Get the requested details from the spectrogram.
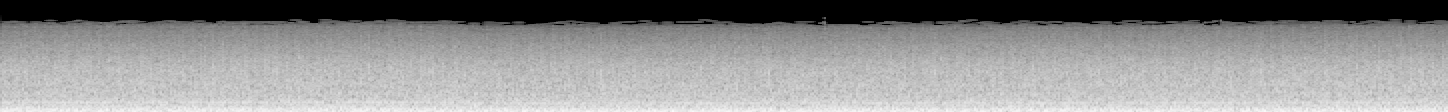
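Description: Tyres roll over a rough dirt road.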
